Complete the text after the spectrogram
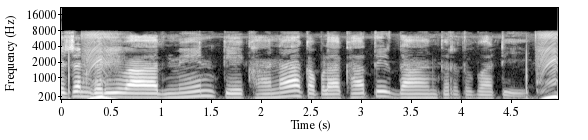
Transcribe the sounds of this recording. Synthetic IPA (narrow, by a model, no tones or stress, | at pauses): eʃənɡɐɾiʋaːd̪miːnkekʰaːnakɐpɭaːkʰaːt̪iɾd̪aːnkɐɾət̪baːʈiː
